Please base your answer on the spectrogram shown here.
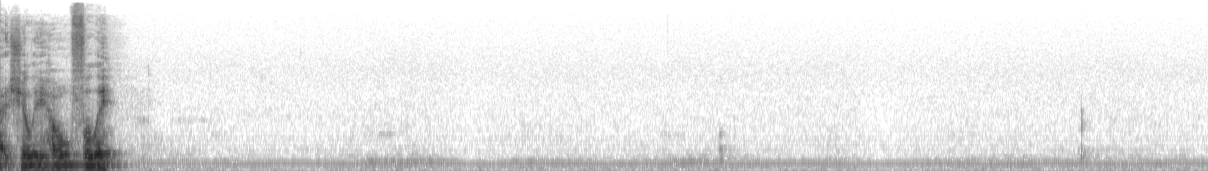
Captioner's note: silence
